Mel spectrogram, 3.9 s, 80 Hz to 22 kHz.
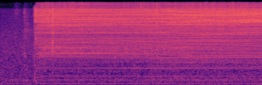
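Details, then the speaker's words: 2002 Volvo XC70 after replacing brake vacuum pump and pump switch and new 15 A fuse, ignition on: steady high electric buzz as pump builds vacuum, normal operation. "And you should hear this pump buzzing for a few seconds until vacuum is in the lines. And then every time you hit the brake pedal, you should hear the pump come back on again momentarily."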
